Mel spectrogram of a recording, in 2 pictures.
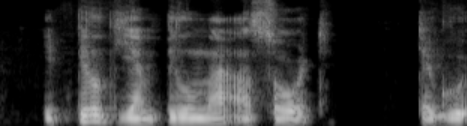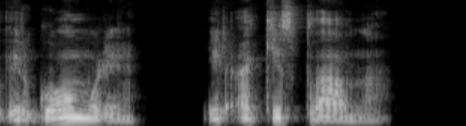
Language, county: Lithuanian, Vilnius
